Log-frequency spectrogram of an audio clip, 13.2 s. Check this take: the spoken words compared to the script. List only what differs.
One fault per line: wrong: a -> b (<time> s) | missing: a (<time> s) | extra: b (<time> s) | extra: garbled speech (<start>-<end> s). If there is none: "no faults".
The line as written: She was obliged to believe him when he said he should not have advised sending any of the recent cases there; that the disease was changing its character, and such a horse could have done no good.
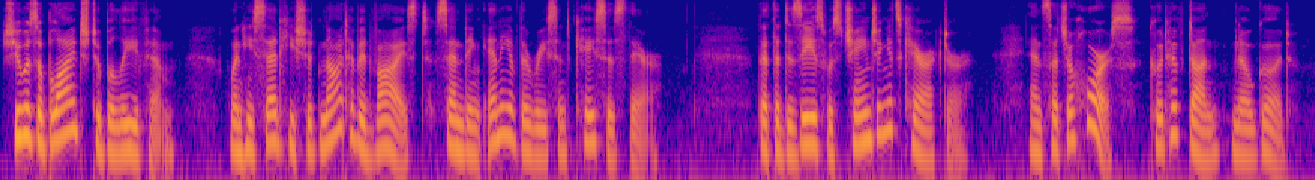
no faults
